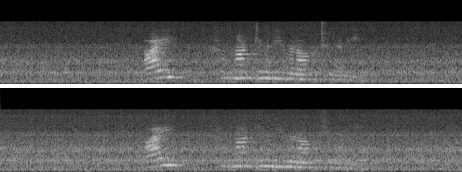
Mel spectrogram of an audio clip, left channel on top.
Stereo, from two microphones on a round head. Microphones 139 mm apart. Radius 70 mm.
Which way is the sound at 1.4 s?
65° left (ahead or behind).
